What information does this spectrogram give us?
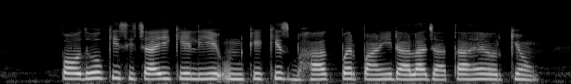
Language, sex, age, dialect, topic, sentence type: Hindi, female, 25-30, Hindustani Malvi Khadi Boli, agriculture, question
